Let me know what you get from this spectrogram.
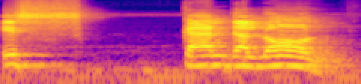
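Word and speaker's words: σκάνδαλον: SCANDALON, SCANDALON इसका pronunciation है, जो नए नियम में इसका प्रोनाउंसिएशन है स्कैंडलोन।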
